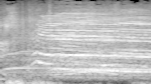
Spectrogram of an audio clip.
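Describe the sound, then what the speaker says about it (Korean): An outdoor political rally crowd at a Jinju market roars with applause and shouting, a loud dense wash of cheering voices throughout. "큰 박수 부탁드리겠습니다."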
